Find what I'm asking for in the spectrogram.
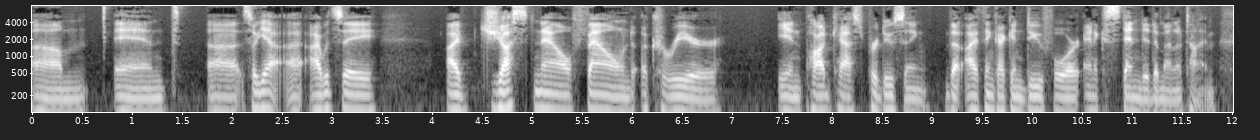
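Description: Someone with an American accent speaks very slowly in a monotone with flat intonation against a quiet background. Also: man, fairly low pitch for a man. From US, mixed (Southern California, Detroit, Houston, Louisiana). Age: 30s. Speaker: podcast producer. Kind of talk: interview conversation. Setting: office waiting room. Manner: hesitant, many fillers.

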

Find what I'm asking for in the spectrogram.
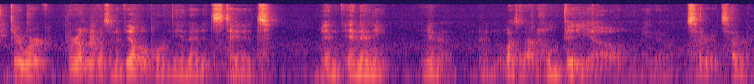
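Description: With music in the background, a man with an American accent talks very fast in a very deep, low voice and fairly even intonation. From Massachusetts, US. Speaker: film critic and filmmaker. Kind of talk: interview.

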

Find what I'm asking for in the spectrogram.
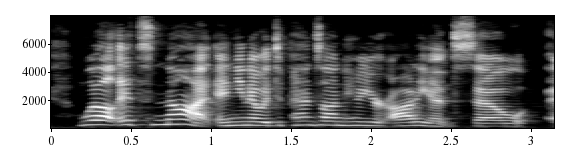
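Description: Lively intonation marks a woman's moderately paced talk in an ordinary speaking voice. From Arizona. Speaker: tourism organization executive. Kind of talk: podcast interview.

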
